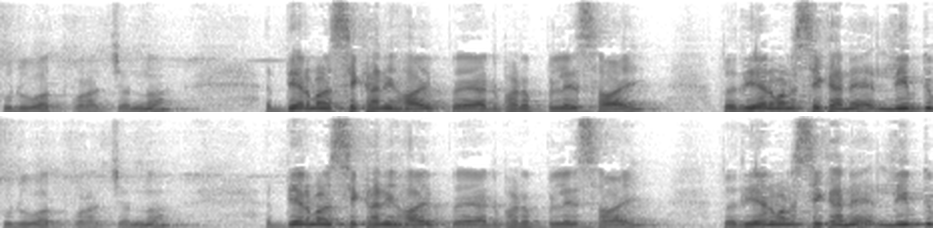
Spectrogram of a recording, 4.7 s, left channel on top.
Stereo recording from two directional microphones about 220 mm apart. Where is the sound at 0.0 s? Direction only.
20° left (ahead or behind).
